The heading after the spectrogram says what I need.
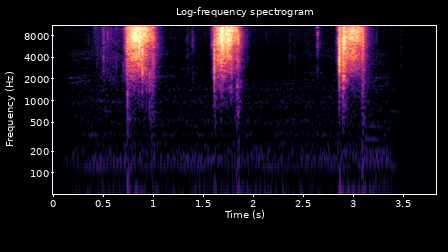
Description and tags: Hand caressing paper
